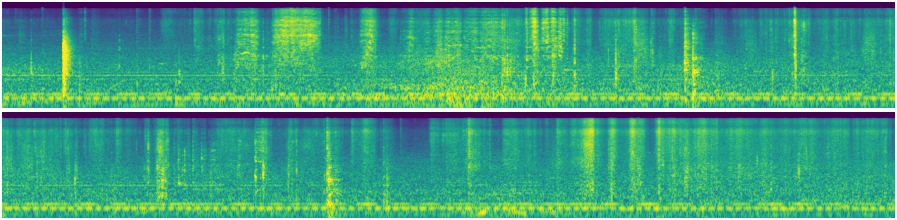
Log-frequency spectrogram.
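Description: Utensils scraping and clicking against a flat round jianbing griddle while a crepe is sauced, folded and rolled. There are several sharp knocks and stretches of rubbing and rustling, with louder plastic-bag rustling near the end, all over a steady low hum.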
